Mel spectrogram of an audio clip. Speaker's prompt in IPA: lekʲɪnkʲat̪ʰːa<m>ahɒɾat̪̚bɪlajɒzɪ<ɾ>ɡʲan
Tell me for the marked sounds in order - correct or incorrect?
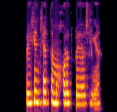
correct, incorrect: l

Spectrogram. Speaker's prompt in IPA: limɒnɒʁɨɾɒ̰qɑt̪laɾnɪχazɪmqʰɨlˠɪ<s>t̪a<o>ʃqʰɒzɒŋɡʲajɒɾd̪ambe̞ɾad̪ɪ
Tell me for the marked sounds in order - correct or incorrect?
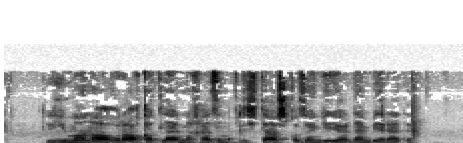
incorrect: ʃ, incorrect: ɒ

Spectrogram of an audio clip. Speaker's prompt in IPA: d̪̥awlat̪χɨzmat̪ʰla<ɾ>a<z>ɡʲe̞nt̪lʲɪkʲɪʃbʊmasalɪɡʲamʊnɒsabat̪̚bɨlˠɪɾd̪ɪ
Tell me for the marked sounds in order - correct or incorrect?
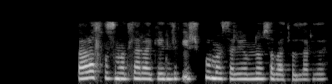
correct, incorrect: none

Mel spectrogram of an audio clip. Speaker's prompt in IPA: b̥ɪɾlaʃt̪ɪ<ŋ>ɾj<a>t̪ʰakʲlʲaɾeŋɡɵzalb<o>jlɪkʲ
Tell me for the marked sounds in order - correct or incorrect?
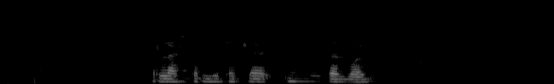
incorrect: none, incorrect: e, incorrect: ɒ

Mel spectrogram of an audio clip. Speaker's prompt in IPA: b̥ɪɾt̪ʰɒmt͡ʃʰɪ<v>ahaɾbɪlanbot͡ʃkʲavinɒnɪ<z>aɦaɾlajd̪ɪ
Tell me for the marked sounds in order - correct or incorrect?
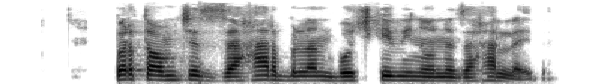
incorrect: z, correct

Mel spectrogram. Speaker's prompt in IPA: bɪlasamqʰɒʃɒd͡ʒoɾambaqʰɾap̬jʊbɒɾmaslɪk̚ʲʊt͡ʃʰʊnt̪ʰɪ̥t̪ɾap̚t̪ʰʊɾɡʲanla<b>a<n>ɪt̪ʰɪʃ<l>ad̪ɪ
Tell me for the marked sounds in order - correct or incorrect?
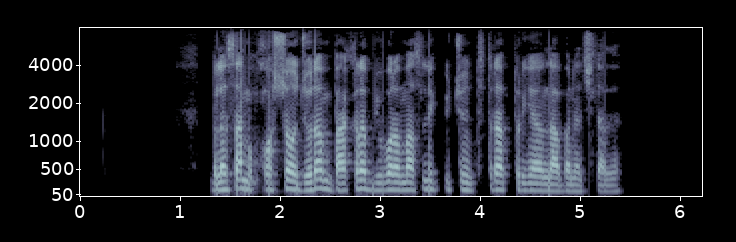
correct, correct, correct

